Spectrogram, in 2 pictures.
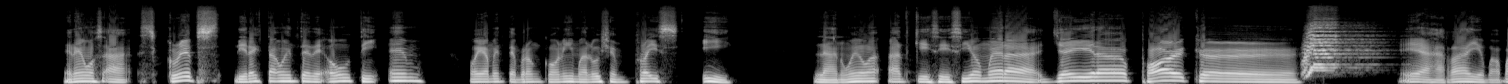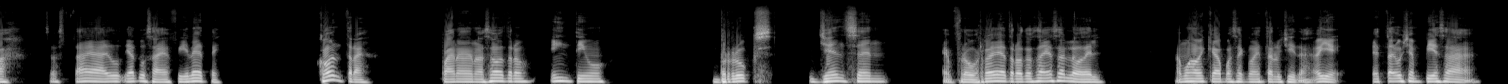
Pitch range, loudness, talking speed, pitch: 120-140 Hz, -13 LUFS, 110 wpm, 130 Hz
